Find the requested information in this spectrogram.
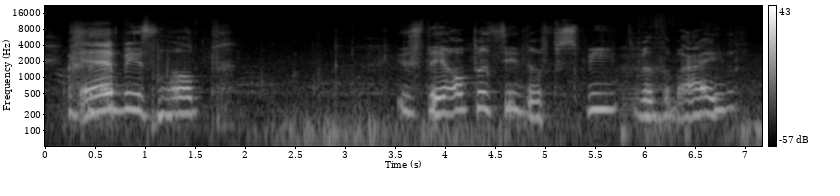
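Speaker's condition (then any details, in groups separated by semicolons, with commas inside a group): Multiple sclerosis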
